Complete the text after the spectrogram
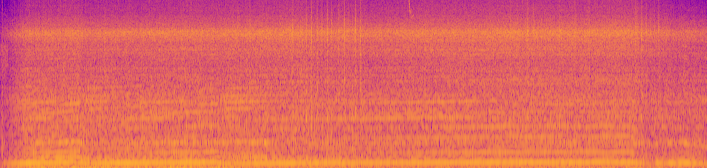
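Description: A racing car engine screams at high revs, shifting up through the gears.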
